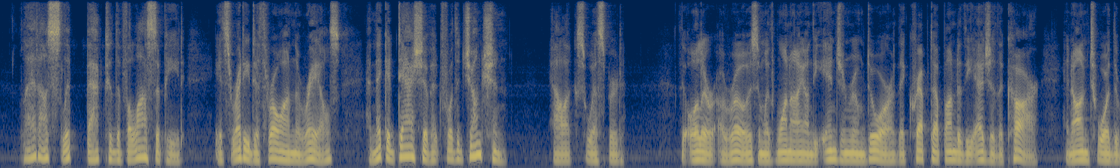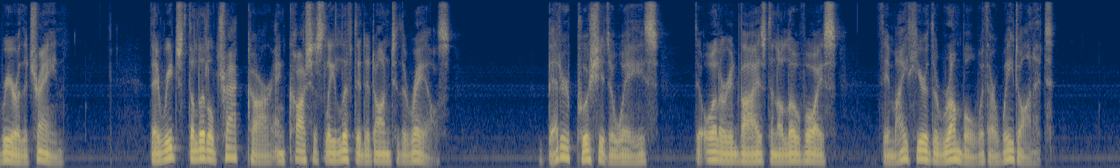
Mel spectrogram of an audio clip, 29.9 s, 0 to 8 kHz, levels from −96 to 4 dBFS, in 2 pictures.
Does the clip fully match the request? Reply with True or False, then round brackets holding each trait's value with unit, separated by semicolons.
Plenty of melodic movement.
False (3.9 semitones)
